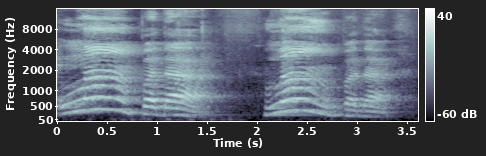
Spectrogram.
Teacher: lã é a sílaba mais forte da palavra lâmpada. Então ela está aí no local da antepenúltima sílaba. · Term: palavra proparoxítona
